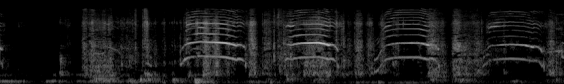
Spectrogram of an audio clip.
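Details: Kittens meowing for their mother, four loud arched mews roughly one second apart, each rising then falling, against a noisy indoor background.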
